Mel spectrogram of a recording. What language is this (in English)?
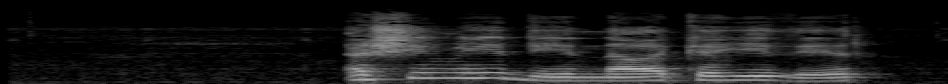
Kabyle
